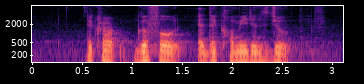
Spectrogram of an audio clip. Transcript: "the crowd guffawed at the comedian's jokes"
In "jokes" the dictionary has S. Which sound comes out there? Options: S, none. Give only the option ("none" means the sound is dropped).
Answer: none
